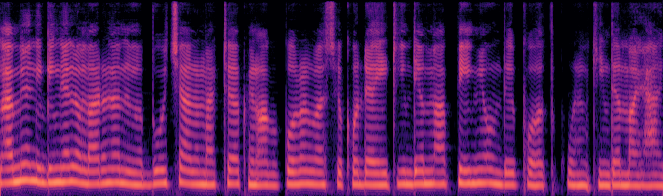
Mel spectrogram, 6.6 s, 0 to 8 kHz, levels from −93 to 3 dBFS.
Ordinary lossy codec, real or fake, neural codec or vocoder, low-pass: none; fake; codec, 16 kHz, 1 kbps, FunCodec, trained on LibriTTS, 50 frames a second; none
